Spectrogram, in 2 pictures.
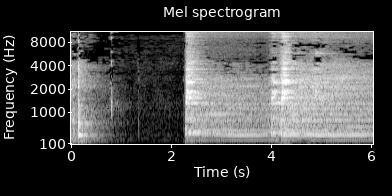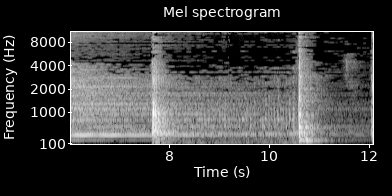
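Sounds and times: large gong ringing: 2.3 - 9.5.

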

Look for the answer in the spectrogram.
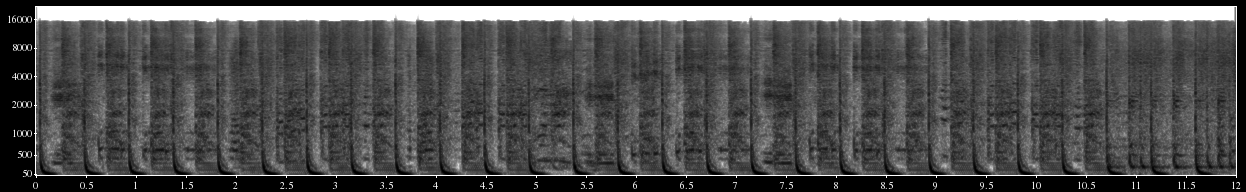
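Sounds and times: booming kick drum: 0.0 - 12.0
disco dance music: 0.0 - 12.0.

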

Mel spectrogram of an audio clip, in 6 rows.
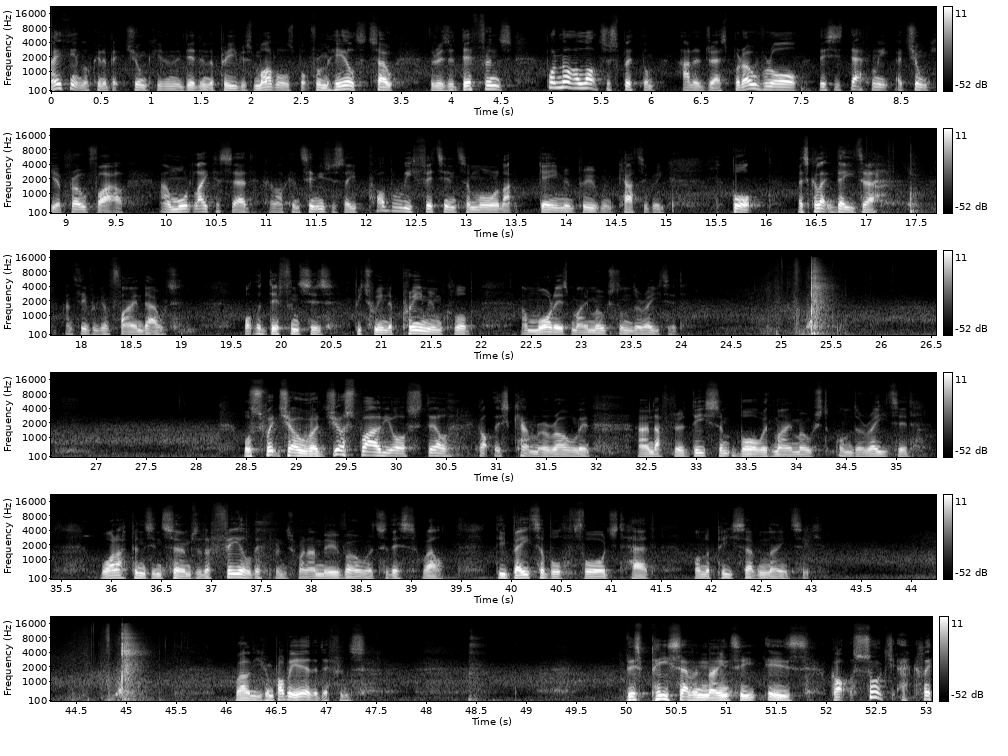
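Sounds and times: golf club swish: 24.5 - 26.1, 43.9 - 45.8
golf club striking ball: 25.2 - 25.7, 44.4 - 45.6.

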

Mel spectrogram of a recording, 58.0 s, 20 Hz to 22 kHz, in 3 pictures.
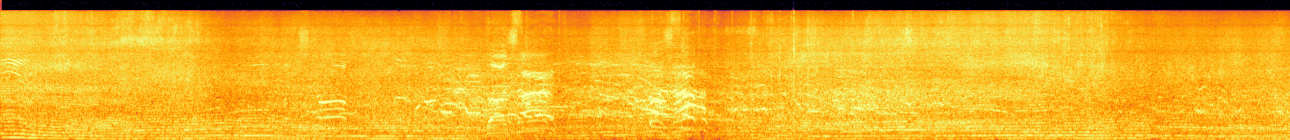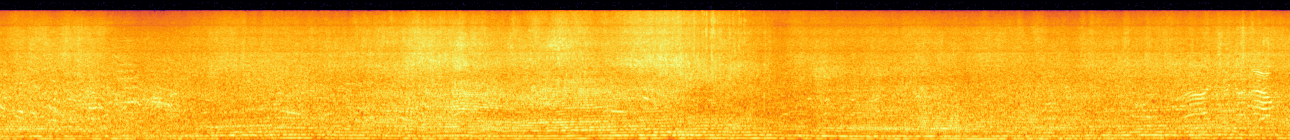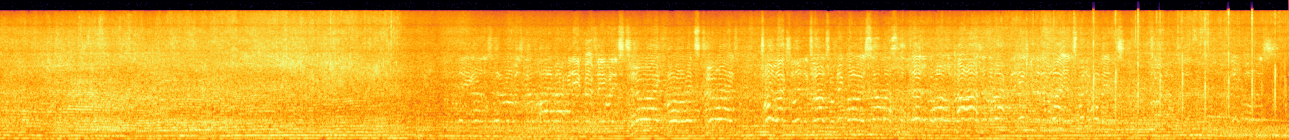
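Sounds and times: motorcycle engines racing: 0.0 - 58.0.

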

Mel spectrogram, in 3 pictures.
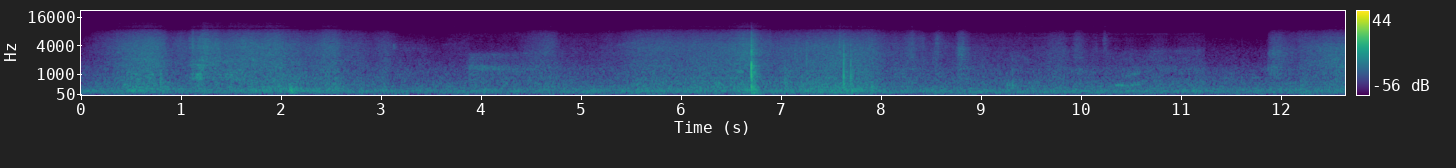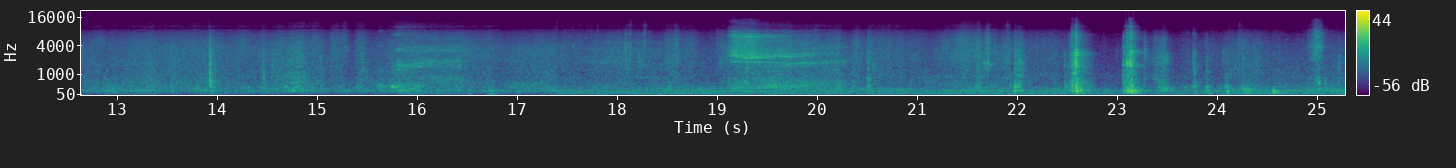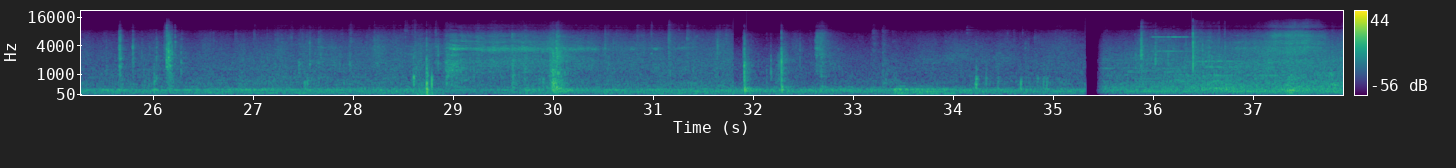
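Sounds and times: rustling and handling noises: 5.4 - 10.3, 11.8 - 15.7.

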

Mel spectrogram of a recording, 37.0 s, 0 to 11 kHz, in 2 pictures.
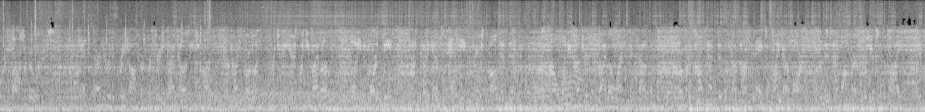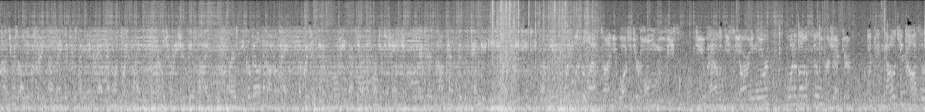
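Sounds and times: car road and engine rumble: 0.0 - 37.0
music on car radio: 0.0 - 37.0
voice on car radio: 0.0 - 37.0.

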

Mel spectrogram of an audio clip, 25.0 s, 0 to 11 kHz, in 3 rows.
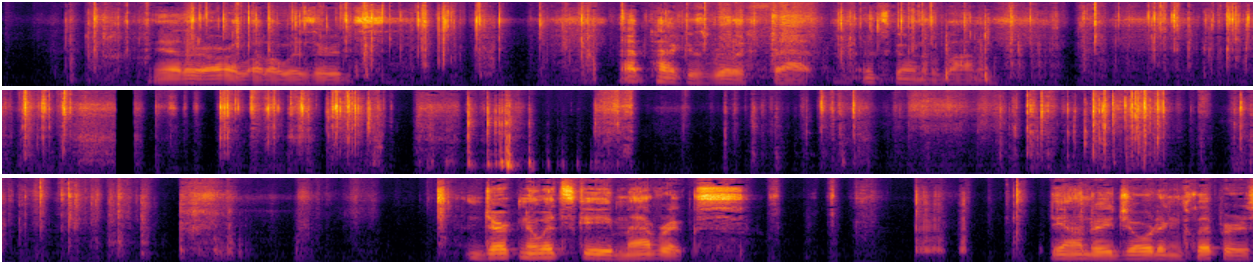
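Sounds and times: wrapper crinkling: 0.3 - 11.0, 13.2 - 14.2, 14.9 - 17.6
cards rubbing and sliding: 0.4 - 12.6.

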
